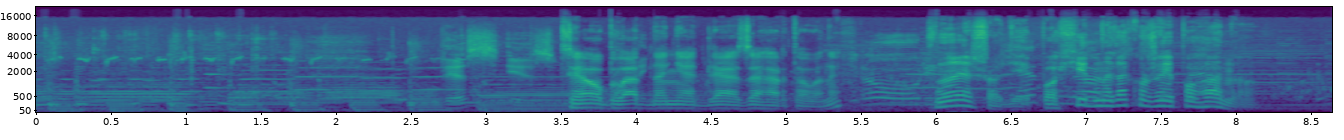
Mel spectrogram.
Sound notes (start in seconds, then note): 4.5 water flowing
